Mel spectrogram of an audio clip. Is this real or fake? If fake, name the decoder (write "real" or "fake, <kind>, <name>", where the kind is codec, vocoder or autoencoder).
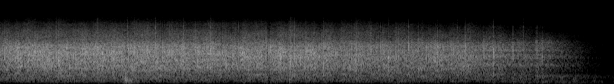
fake, autoencoder, DAC-VAE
